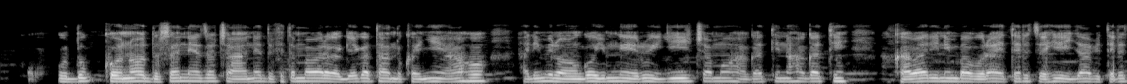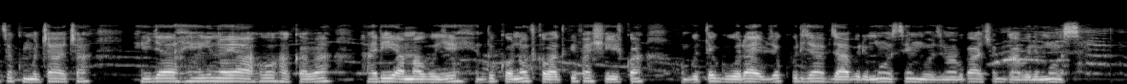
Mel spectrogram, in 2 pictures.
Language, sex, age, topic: Kinyarwanda, male, 25-35, finance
